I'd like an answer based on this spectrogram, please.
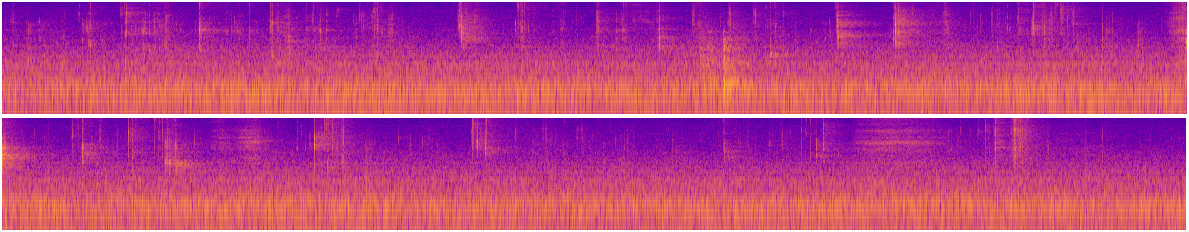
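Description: Close-up eating sounds from a shrimp seafood boil: wet chewing, lip smacks and sucking on sauce-coated shrimp and fingers, heard as many sharp irregular clicks. Near the end a shrimp shell crackles as it is peeled by hand. A steady low hum runs underneath.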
